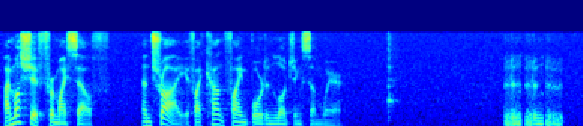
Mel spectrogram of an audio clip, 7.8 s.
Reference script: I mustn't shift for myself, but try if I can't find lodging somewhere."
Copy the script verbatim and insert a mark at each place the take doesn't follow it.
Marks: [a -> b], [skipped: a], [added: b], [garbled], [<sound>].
I [mustn't -> must] shift for myself, [but -> and] try if I can't find [added: board and] lodging somewhere." [tap] [laugh]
